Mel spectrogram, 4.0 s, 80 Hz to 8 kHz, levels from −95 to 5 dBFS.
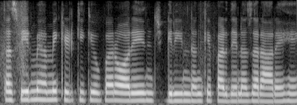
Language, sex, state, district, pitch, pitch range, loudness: Hindi, female, Madhya Pradesh, Bhopal, 210 Hz, 200-225 Hz, -15 LUFS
